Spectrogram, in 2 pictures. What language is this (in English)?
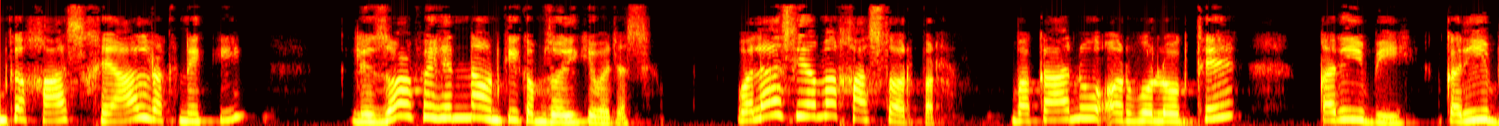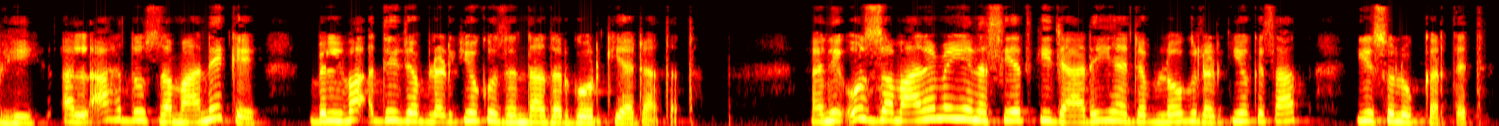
Urdu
